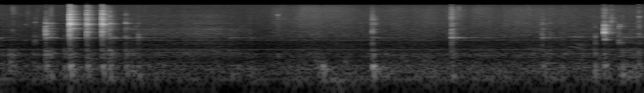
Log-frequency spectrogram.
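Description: Paintbrush being washed in a water jar: a quick cluster of clinks as the brush knocks against the jar about a second in, then a few light taps and some stirring.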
